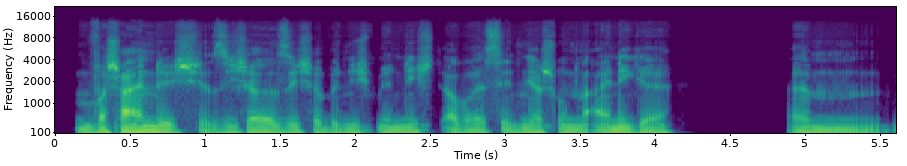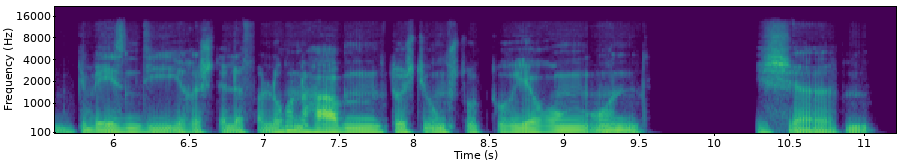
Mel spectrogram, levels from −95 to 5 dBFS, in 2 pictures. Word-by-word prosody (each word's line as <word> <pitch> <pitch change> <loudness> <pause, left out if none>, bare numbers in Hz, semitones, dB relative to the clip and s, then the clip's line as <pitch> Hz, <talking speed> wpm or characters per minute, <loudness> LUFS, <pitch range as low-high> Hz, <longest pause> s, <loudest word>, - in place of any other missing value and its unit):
Hm, 95 0 -2
wahrscheinlich. 100 -2 +5
Sicher 100 +1 0
sicher 105 +1 -3
bin 105 0 -3
ich 110 +4 -5
mir 95 - -2
nicht, 100 +5 -2
aber 90 0 -2
es 85 -1 -4
sind 100 0 -2
ja 105 -1 +1
schon 95 0 0
einige, 95 0 0 0.8
ähm, 90 0 -1 0.2
gewesen, 100 +2 0
die 95 -1 -1
ihre 95 -1 -3
Stelle - - -4
verloren 115 0 -1
haben 105 -2 +4
durch 95 -1 -1
die - - -8
Umstrukturierung. 100 -1 0
Und 85 0 -1 0.7
ich, 100 -3 -2
ähm, - - -2
100 Hz, 145 wpm, -23 LUFS, 95-105 Hz, 0.8 s, wahrscheinlich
